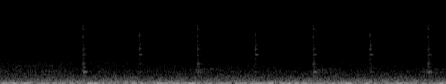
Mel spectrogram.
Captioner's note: clock ticking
